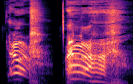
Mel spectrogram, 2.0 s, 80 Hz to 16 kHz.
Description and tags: Two recordings of a man groaning. I tried minimizing room tone as much as possible. Recorded on a Shure Beta58 from about 18 inches away.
